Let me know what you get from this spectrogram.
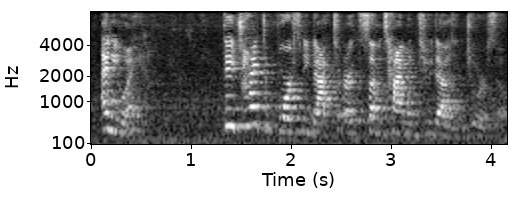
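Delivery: ordinary delivery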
